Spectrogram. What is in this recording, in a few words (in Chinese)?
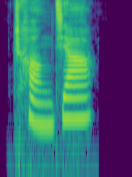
"厂家", Chinese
